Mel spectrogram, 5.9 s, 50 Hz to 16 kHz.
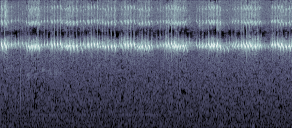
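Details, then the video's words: Several crickets chirp together, their high, rapid pulsed trills swelling and fading in uneven bursts over a few seconds, steady and shrill with nothing else audible. "10 MINUTES OF CRICKETS CHIRPING SOUNDS"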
